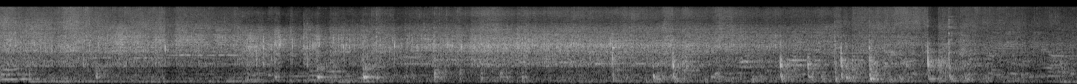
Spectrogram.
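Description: Chopped onions sizzling as they hit hot oil in a metal kadai, with a steady hiss throughout. A perforated steel spoon stirs them, clicking and scraping against the pan, with the clicks coming most often in the second half.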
